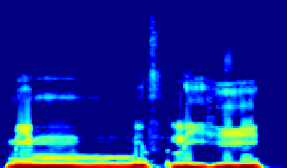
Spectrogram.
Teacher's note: ke huruf mim jadi mim mim jadi mim dia mim gitu kemudian di dengungkan digunahkan jadi suaranya itu kita tahan kita panjangkan sejenak mimah di bagian mim kita tahan kita panjangkan sejenak mim mitlihi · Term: dengungan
